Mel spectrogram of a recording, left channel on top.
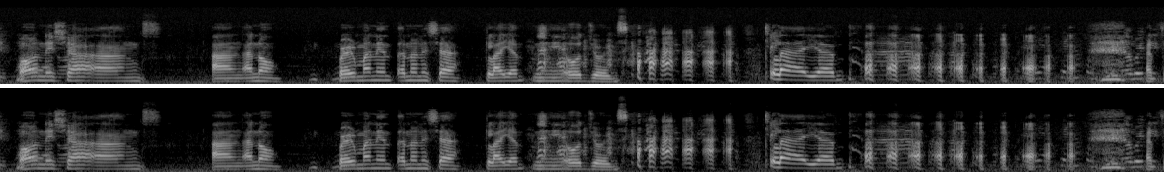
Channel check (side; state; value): left; noise; hiss, 24 dB below the sound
